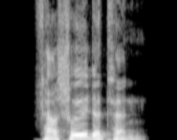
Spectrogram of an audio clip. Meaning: inflection of verschuldet: 1. strong genitive masculine/neuter singular 2. weak/mixed genitive/dative all-gender singular 3. strong/weak/mixed accusative masculine singular 4. strong dative plural
- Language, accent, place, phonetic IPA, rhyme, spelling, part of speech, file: German, Germany, Berlin, [fɛɐ̯ˈʃʊldətn̩], -ʊldətn̩, verschuldeten, adjective / verb, De-verschuldeten.ogg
